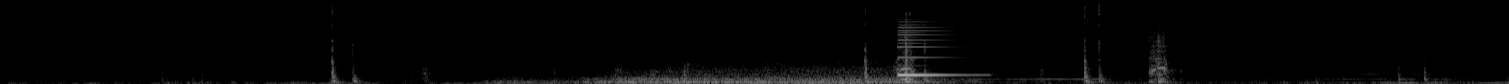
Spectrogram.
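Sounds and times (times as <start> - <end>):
low rushing whir: 4.9 - 9.9
faint steady hum: 6.1 - 9.9
dashboard warning chime: 9.0 - 9.9.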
